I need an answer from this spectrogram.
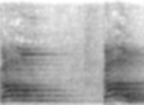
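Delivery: shouting. Calling out to Galu, who had to leave, yelling. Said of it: "Why are you yelling?".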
